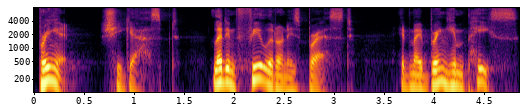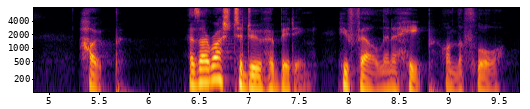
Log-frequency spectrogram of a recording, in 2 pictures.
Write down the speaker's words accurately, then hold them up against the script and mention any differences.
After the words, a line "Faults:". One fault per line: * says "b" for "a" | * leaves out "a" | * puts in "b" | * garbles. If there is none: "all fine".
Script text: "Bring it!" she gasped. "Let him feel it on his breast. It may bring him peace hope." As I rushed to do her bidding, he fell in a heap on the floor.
"Bring it!" she gasped. "Let him feel it on his breast. It may bring him peace hope." As I rushed to do her bidding, he fell in a heap on the floor.
Faults:
all fine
